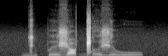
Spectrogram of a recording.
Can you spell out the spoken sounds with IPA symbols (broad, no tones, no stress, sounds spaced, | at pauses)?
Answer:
ɡ i p ɪ ʒ ɑ ɡ͡ǁ ə ʒ ɪ β u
